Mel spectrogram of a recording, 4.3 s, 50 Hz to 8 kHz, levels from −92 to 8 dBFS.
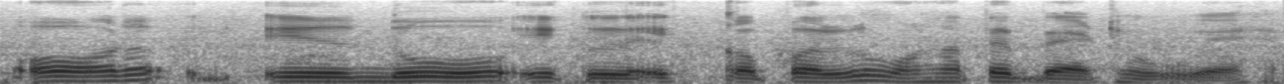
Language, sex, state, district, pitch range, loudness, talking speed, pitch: Hindi, male, Gujarat, Gandhinagar, 145-155 Hz, -13 LUFS, 155 wpm, 150 Hz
